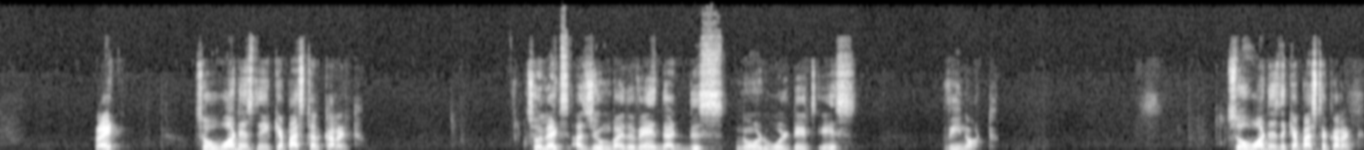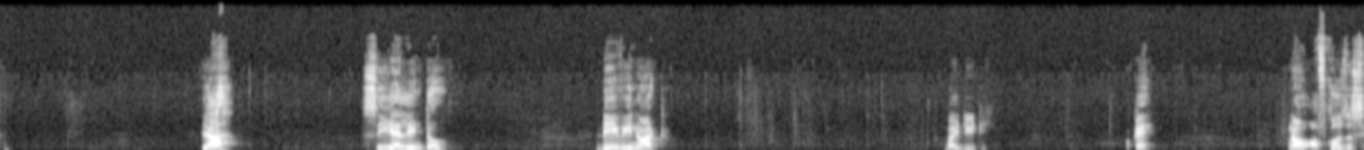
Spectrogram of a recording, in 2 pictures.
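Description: A man speaks calmly and clearly into a close microphone, pausing often.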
